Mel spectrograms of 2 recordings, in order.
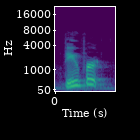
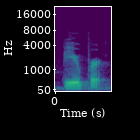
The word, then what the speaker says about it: Buppert: Buppert? Buppert.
